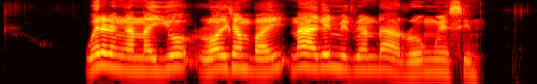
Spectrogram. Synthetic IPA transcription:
wɛ˦ɾɛ˦ɾɛ˨ŋa˨na˨jo˦lɔ˨˦lt͡ʃa˦mba˨ɪ˦na˦˨ke˦mi˨rwa˦nda˦˨ɾo˨˦ŋwe˦sɪ˦n

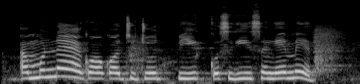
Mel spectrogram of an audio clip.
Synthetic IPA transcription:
a˨mu˦nːɛ˦kɔkɔt͡ʃu˨t͡ʃu˦t̚piːkːʊ˦sɡi˦se˦ŋe˦me˨t̪̚

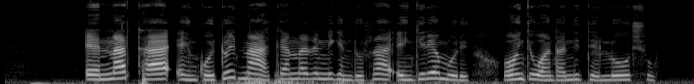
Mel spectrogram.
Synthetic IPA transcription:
ɛ˨na˦tʰa˦ʔɛ˨ŋko˨to˦i˦na˨kɛ˦na˦ɾi˦ni˦ki˨ndu˨ɾa˦ʔe˨ŋɡi˦ɾe˦mo˨ɾi˨ɔ˦ŋɡi˦wa˨nda˨ni˦te˨lo˦ʃo˨

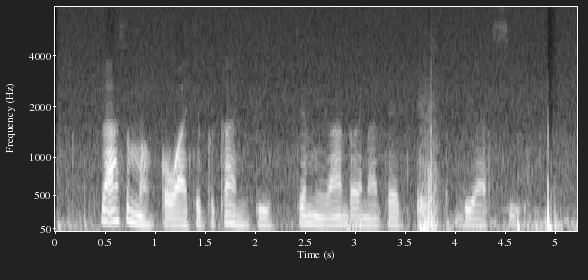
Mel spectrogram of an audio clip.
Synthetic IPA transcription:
la˦su˦ma˨kɔ˨wa˨t͡ʃə˨pi˨ka˦˨npi˨ | t͡ʃə˦ni˨ɡa˦ndɔ˦ɛ˨na˨t̪ɛ˦˨t̪ɛ˨di˦a˨ɾsi˦

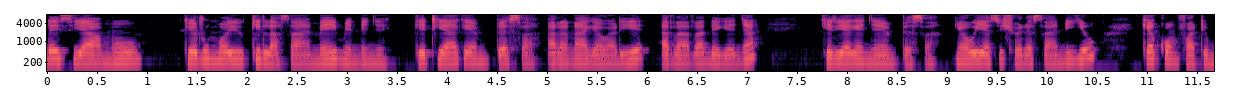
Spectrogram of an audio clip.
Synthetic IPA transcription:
dɛ˦i˦si˨a˨mo˦ | ke˦ɾu˦mɔ˦ju˦ki˦la˨sa˨mɛ˦i˦me˨ne˦ɲe˨ | ke˦ti˦a˦kɛ˦mpɛ˦saː˨˦ɾa˨na˨kɛ˨wa˨ɾi˦e˦a˦ɾa˨ɾa˦dɛ˨ɣɛ˨ɲa˦ | ke˦ɾja˦ɣɛ˦ɲɛ˨˦mpɛ˨sa˨na˦o˦ja˦si˦ʃɔ˨ɾɛ˦sa˨ni˦je˦u˦ | kɛ˦kɔ˦ɱfa˨ti˨m

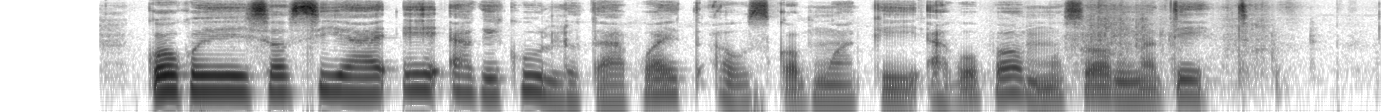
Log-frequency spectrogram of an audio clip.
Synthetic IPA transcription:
ko˦ko˦je˦i˦sɔ˦si˦a˦ʔe˦ʔa˦kɪ˦ku˦˨lo˨ta˨pwa˦i˦ta˨u˨skɔ̰˨mwa˨kḛ˨a˨ko̰˦pɔ˦˨mːʊ̰˦sɔ̰˦ŋnɔ̰˦te˦˨t

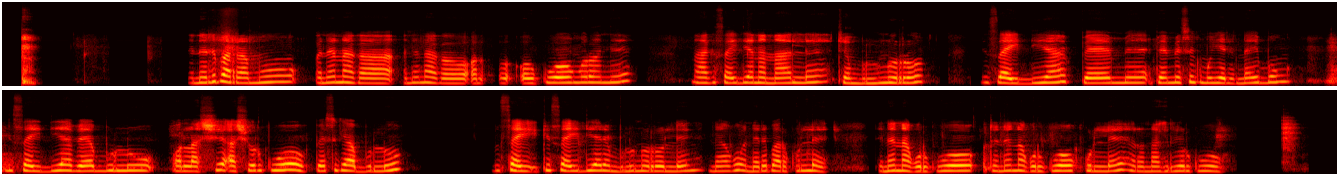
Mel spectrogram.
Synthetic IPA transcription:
ɛ˨nɛ˨ɾɪ˦pa˨ɾa˨mʊ˦ | ɛ˨nɛ˦na˨ka˨nɛ˦na˨ka˨o˨rku˦o˦ŋɔ˦ɾɔ˦ɲɛ˦ | na˨kɪ˦sa˨i˨di˦a˦na˨na˨˦lɛ˦te˨mbu˨lu˦no˨ɾo˦ | nɪ˦sa˨i˨di˦a˦pm˦pɛ˨˦mɛ˦sɪ˦kmo˦je˨ɾɪ˨na˦i˦bo˦ŋ | nɪ˦sa˨i˨di˦a˦pɛ˨˦bu˦lu˦ | ɔ˨la˨ʃɪ˦ʔa˨ʃo˦rku˦o˦pɛ˨˦sɪ˦ka˨bu˨lu˦ | n˦sa˨kɪ˦sa˨i˦di˦a˦te˨mbu˨lu˦no˨ɾo˦le˦ŋna˨˦kʊ˦˨nɛ˨ɾɪ˦pa˨rkʊ˦lɛ˨ | tɛ˨nɛ˦na˨ku˨ɾko˦tɛ˨nɛ˦na˨ku˨rkwo˦kʊ˦lɛ˦ɾɔ˨na˨ki˨ɾjo˦rku˦o˦

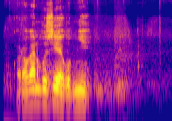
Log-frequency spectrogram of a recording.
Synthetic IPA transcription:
kɔ˨ɾɔ˦ka˦nbu˦sjɛ˦˨ko˨pɲe˦˨

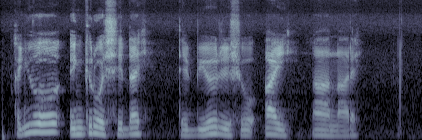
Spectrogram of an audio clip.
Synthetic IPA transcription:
ka˨ɲ˦o˦o˦i˨ŋɡi˦ɾo˨ʃi˨da˦i˦ | te˨bi˨jo˦ɾi˨ʃo˨a˦i˨na˦˨na˨ɾe˦

